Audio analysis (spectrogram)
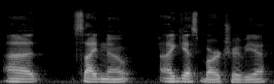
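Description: A man's voice: mid-range voice, level tone, slow. A man co-hosting a casual podcast, dropping short wry comments and side notes. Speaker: podcast co-host.

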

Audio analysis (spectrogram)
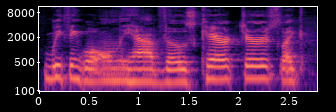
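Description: A woman's voice: on the low side, little pitch movement, normal speed, gravelly, fairly bright tone. A woman co-hosting a podcast, chatting casually about movie news in an inquisitive, slangy way. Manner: inquisitive, slangy, prompts her co-host with questions. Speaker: podcast co-host.

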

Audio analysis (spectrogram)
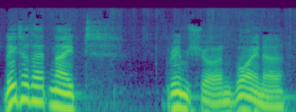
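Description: An actor playing an intelligent, sensitive long-term sanitarium patient in an old radio drama, speaking in a measured, cautious, educated way. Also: male voice, medium pitch, huge pitch swings, warm tone, highs cut off. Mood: quietly confiding.

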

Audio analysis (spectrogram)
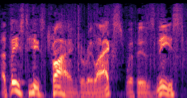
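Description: A man working as a radio announcer, reading ads and narration in polished 1940s style with deliberate emphasis. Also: sits low, big pitch swings, a bit bright. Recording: muffled vintage radio, faint hiss.

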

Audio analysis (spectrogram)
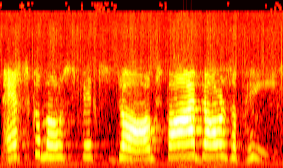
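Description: A woman's voice: sits high, fairly even intonation, unhurried, lo-fi sound, a little hiss or hum. A woman playing a folksy, long-suffering backwoods wife in a 1940s radio comedy, with a drawl. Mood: weary. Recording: vintage radio recording before studio audience.

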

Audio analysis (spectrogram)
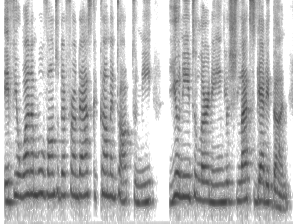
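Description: A woman's voice: fairly high pitch, moderate pace. A woman from Brazil, hosting a podcast interview in an effusive, chatty way with many fillers. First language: Portuguese. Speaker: podcast host. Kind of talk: casual interview.

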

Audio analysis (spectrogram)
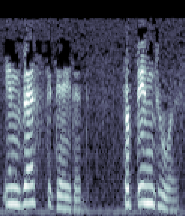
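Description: Actress doing snarky rich ex-wife in an old radio crime show, proud and arch, thin tinny sound w/ some hiss. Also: female voice, mid-range voice, expressive, measured pace, lightly acted. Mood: wry, wounded pride. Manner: arch, sardonic, affected society phrasing. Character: brittle, wry, wealthy divorced woman, flippant and proud. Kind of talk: 1950s radio crime drama acting. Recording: muffled old radio recording, hum and hiss.

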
